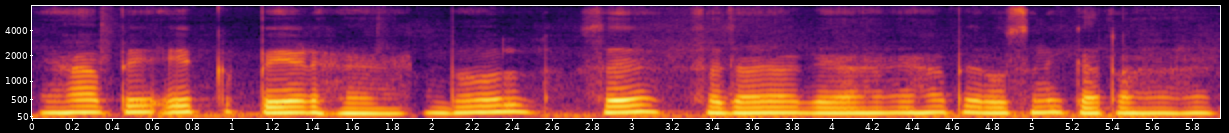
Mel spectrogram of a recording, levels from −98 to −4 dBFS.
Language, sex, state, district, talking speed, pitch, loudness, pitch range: Hindi, male, Bihar, Begusarai, 160 wpm, 150 Hz, -14 LUFS, 145-160 Hz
